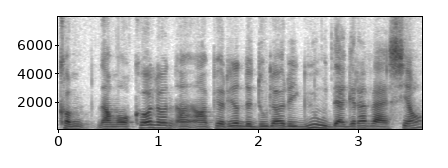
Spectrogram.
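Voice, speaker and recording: A woman with a very deep, low pitch, a dark, mellow tone, fairly even intonation, and a fairly slow pace. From French Canada. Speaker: patient with chronic condition. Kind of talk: testimony. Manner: hesitant, many fillers.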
